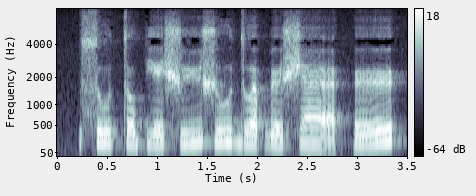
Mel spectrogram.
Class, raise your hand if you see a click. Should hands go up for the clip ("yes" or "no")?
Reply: no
